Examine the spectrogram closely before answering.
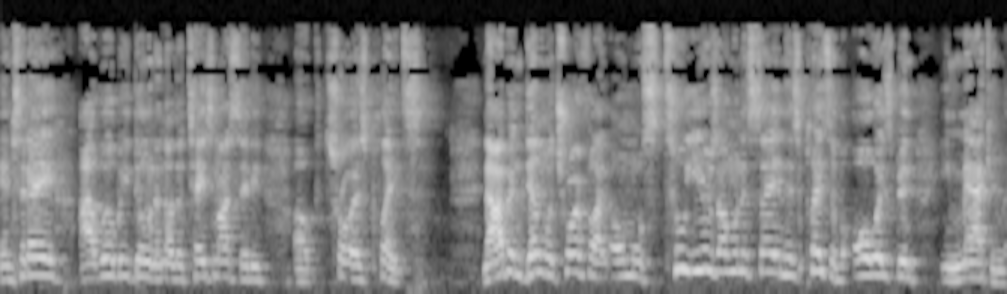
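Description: There is audible room echo. A man talks at a moderate pace. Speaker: food vlogger. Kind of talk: casual vlog chat. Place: home room. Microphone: phone near.

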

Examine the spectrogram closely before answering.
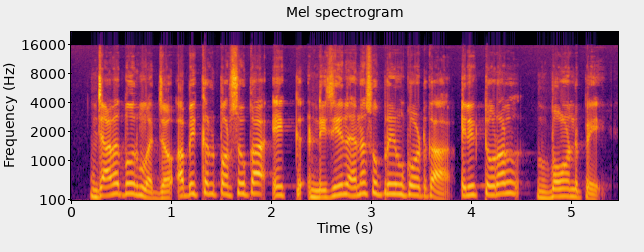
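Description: Speaking at a moderate pace, a man uses a high pitch with ordinary pitch variation. His loudness stays very even, and the sound is dry and close with no echo. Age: 30s. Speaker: film reviewer. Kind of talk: movie review monologue.

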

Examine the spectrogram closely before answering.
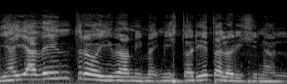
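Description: A woman speaks in a Buenos Aires accent against light background noise. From Buenos Aires, Argentina. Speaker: cartoonist. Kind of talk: live interview answer before an audience. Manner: brash, outspoken, humorous. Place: hall. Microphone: handheld.

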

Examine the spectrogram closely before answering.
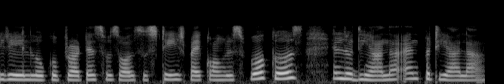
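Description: This woman has an unremarkable speaking voice, medium in pitch with ordinary pitch variation, at a moderate pace. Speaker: news reporter. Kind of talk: news reading.

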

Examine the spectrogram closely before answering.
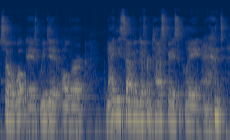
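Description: A man's voice with fairly even intonation, audible room echo, and faint music in the background. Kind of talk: tutorial intro. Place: office.

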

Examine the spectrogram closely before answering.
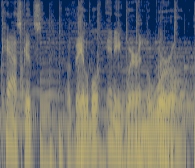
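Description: A man speaks fairly slowly, with music in the background. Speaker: voice actor. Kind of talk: commercial read.

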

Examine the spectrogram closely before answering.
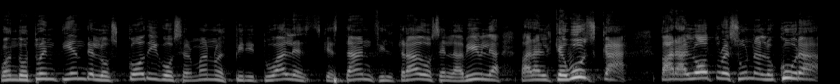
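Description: A man with a high voice speaks in an animated tone at a moderate pace, with ordinary pitch variation, hardly any pauses and a quiet background. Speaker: preacher. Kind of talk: sermon. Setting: church with congregation. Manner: animated, emphatic; repetitive, punchy, with frequent 'hermano'. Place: church. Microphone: handheld.

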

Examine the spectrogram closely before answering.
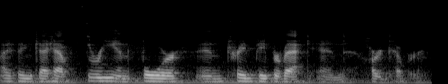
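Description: Light noise sits in the background as a man talks. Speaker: book collector vlogger. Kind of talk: casual vlog chat. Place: home room. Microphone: phone near.

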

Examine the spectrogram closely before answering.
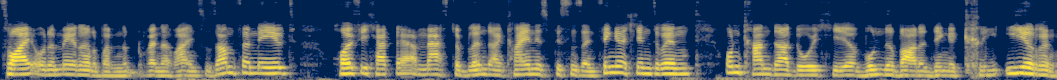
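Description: At a fairly slow pace, a man talks with ordinary pitch variation against a quiet background. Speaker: whisky reviewer. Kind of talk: casual tasting review. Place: home room.

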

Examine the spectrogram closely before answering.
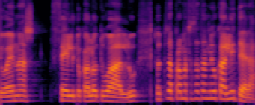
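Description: The speech comes at a very fast pace with lively intonation. The background is quiet. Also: man. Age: 30s. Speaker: video creator. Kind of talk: personal vlog monologue. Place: home room.

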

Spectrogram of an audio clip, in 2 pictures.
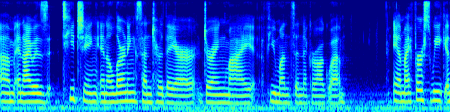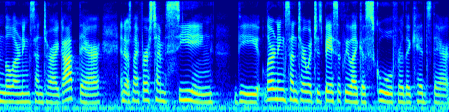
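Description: A woman with an American accent uses a plain, everyday voice at medium pitch, with fairly even intonation and a moderate pace. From Virginia, US. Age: 20s. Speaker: student podcast co-host. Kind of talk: educational podcast discussion.

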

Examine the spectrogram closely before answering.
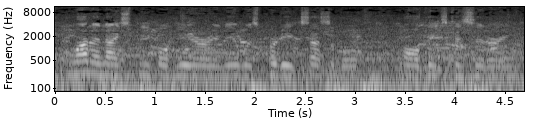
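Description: Fairly quick speech over clear background music, the sound dry with no echo. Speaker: vlogger. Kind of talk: casual vlog chat. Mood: cheerful, relaxed. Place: street. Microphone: phone near.

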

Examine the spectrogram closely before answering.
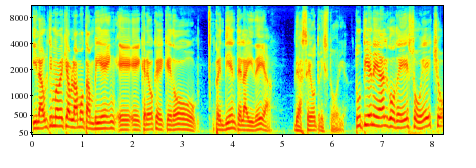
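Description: A man speaks at a fairly slow pace in a fairly high pitch, with very wide pitch swings. The background is quiet. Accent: Dominican. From Dominican Republic. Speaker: radio host. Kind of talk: interview. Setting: studio. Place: studio. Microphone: studio mic.

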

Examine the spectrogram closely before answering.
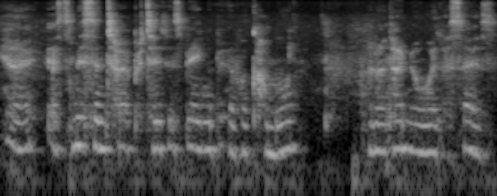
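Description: A woman speaks at a moderate pace with a fairly high, breathy voice. Room echo is audible in the recording. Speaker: vlogger. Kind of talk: casual vlog monologue.

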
